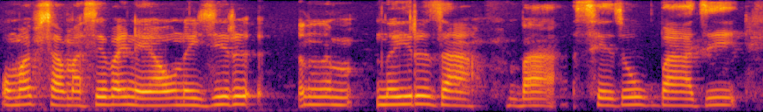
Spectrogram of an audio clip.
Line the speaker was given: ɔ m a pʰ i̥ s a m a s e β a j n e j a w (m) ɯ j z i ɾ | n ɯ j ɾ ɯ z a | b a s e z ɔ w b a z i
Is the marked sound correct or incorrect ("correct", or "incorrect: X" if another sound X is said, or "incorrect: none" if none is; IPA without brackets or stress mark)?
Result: incorrect: n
